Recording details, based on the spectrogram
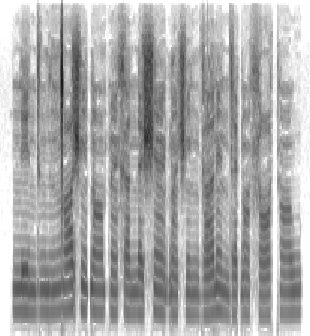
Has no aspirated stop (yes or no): yes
